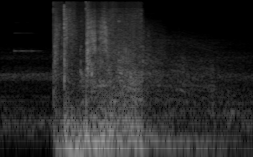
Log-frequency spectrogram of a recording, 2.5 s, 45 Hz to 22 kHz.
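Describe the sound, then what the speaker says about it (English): In Mass Effect 3, a warp power detonates a singularity, setting off a sudden loud explosion that bursts in after half a second, holds for about a second with crackling, then fades into a lingering rumble. "That's a nice explosion if you like use"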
